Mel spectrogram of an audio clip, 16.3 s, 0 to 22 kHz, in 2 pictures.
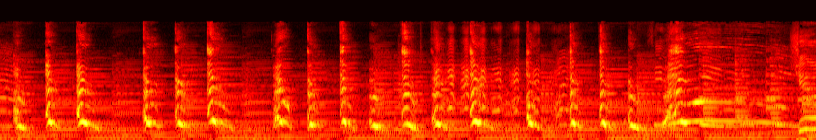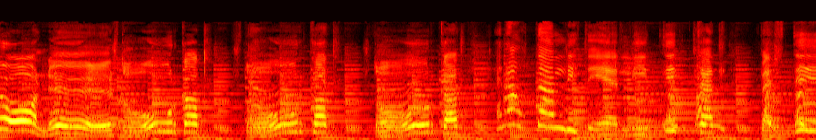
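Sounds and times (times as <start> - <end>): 
low stepping bass line music: 0.0 - 16.3
dog running up and barking: 0.1 - 6.8
speech: 0.2 - 0.6, 8.5 - 10.4, 11.2 - 12.9, 13.7 - 16.3
laughter: 4.0 - 9.2.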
